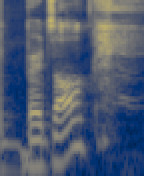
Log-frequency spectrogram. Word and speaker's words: Birdsall: And I'm going to say Birdsall for Mike. That's how it's pronounced.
